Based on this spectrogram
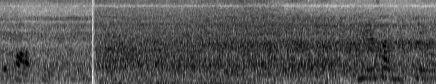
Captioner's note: blow drying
